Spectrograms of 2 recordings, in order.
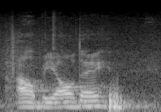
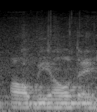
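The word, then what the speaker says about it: Ayalde: FBI what was that if you uh remember the phrase I'll be here all day and drop it here I'll be all day you got it thank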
